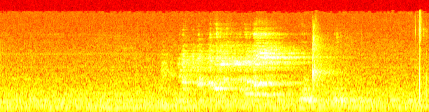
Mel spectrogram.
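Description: Mostly near silence. About halfway through, a faint juvenile songbird's song sounds for about a second and a half, ending with a faint click.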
